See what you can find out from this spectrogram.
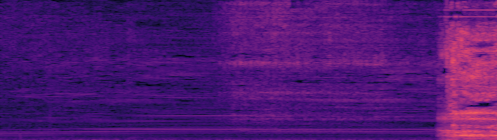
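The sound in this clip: Electric hair clippers buzzing while shaving hair for a live bowl cut at Second City: a steady, thin electric hum holds for a couple of seconds before a sudden, much louder burst cuts in at the end.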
